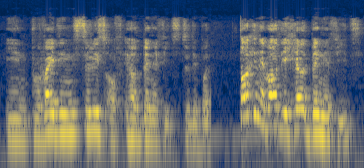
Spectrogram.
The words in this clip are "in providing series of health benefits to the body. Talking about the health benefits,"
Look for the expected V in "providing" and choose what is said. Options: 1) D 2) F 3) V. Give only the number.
3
